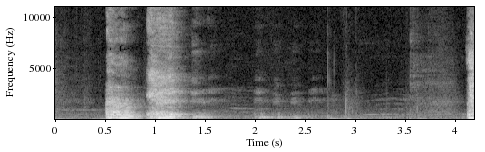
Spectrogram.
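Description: A couple of harsh, throaty coughs close by, followed by quieter rustling and faint sounds, then another short burst at the end.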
